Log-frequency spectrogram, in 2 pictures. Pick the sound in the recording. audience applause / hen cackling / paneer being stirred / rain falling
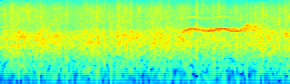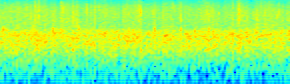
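audience applause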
